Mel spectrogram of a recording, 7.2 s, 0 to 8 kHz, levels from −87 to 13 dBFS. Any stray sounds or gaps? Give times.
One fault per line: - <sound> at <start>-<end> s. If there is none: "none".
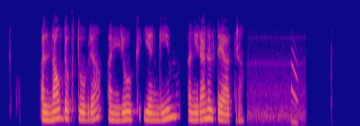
- chirp at 5.8-6.0 s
